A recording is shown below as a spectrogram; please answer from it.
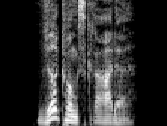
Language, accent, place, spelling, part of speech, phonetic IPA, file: German, Germany, Berlin, Wirkungsgrade, noun, [ˈvɪʁkʊŋsˌɡʁaːdə], De-Wirkungsgrade.ogg
- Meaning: nominative/accusative/genitive plural of Wirkungsgrad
